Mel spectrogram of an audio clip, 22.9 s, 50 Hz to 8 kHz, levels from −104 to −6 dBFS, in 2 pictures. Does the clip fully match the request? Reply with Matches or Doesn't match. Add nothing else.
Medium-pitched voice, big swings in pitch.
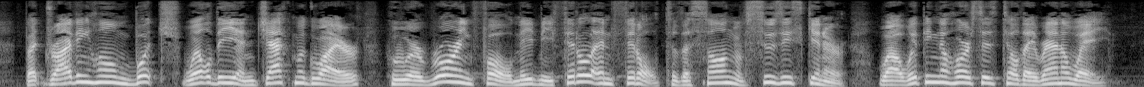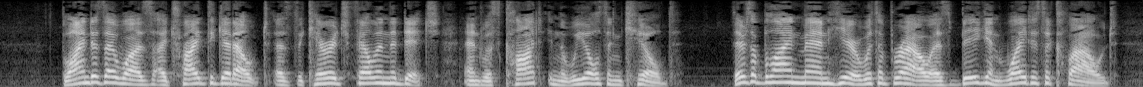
Matches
